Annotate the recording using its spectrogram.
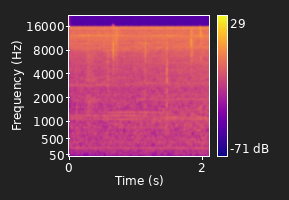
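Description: A steady low hum with a few faint clicks.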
